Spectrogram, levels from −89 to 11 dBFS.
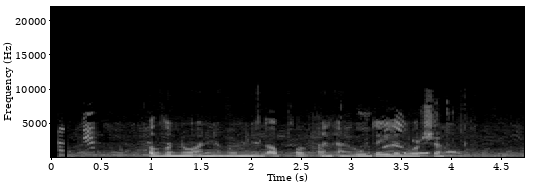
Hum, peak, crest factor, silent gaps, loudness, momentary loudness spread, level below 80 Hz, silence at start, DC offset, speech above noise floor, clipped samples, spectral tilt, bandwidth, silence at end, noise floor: none; -10 dBFS; 18 dB; none; -27 LUFS; 21 LU; -74 dBFS; 0.05 s; under 0.1%; 22 dB; under 0.1%; -7 dB/octave; 7.8 kHz; 0 s; -48 dBFS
